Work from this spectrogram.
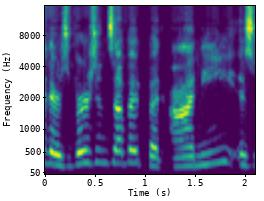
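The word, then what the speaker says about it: אני: We have the noon sound, the N, followed by the hirik, the little bit longer E. So Ani. Okay, and that's how that works.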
